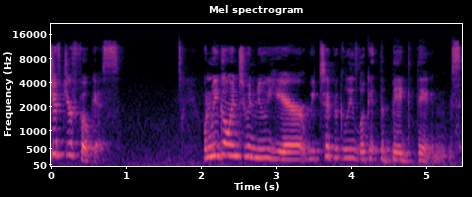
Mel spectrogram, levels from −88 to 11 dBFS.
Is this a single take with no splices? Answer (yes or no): yes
